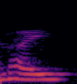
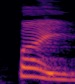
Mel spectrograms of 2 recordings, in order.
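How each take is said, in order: First: Soft, gentle भाई with voiced bh; polite Hindi pronunciation. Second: पाई pushed out with an unvoiced p; a bit forceful, Punjabi. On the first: Teacher demonstrating the Hindi word for brother, polite soft pronunciation. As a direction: say भाई softly, breathy Hindi bh. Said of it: "बिल्कुल polite way में बोला". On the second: Teacher demonstrating the Punjabi word for brother, a bit forceful. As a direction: hit पाई firmly, p not bh. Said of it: "थोड़ा ज़ोर से बोला जा रहा है". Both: Shown as a demonstration.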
